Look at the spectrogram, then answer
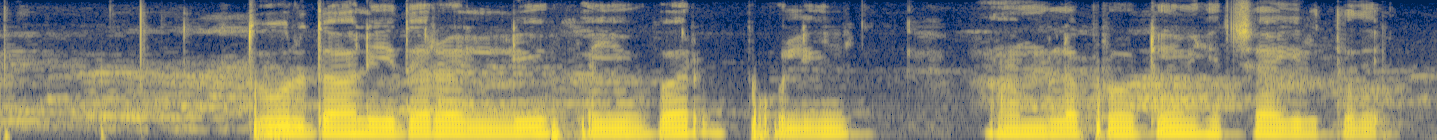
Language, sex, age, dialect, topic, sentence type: Kannada, male, 18-24, Mysore Kannada, agriculture, statement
